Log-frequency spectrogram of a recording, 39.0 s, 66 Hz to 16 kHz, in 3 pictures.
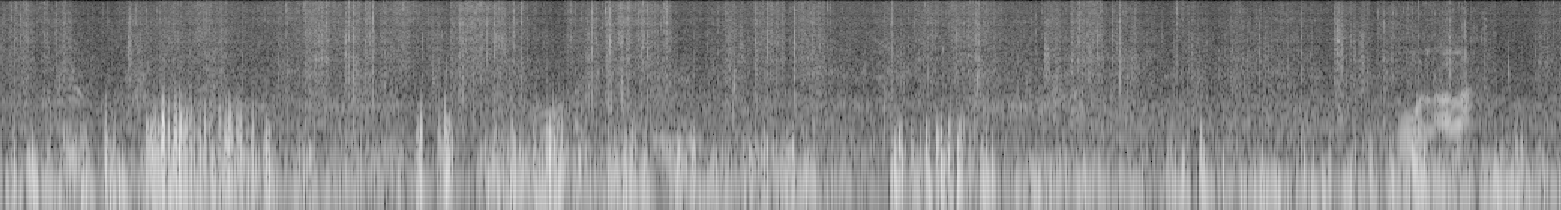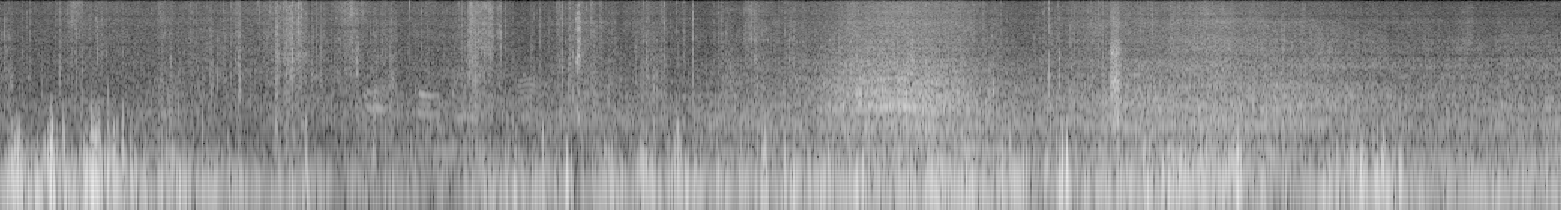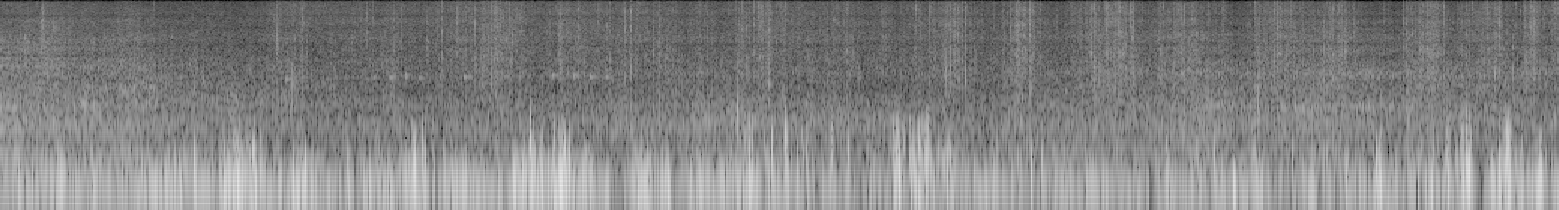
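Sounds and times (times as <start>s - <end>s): wind buffeting a microphone: 0.0s - 39.0s.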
